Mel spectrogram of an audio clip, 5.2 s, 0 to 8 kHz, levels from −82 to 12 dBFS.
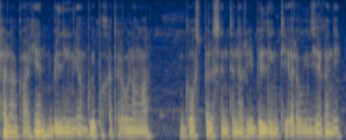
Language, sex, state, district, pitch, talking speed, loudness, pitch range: Mizo, male, Mizoram, Aizawl, 90 Hz, 230 wpm, -16 LUFS, 90-95 Hz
